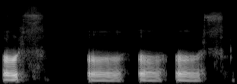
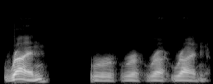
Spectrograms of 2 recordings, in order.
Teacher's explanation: It's the same sound, it's just the vowel is a bit longer, okay? Some people might make a very slight difference between them.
